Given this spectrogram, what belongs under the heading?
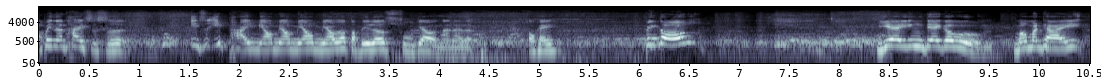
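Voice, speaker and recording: A woman doing excitable live gameplay commentary, full of exclamations and mild curses. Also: fairly high pitch. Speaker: game streamer.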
